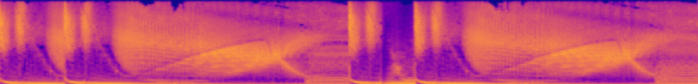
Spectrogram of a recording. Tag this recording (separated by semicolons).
bass; processed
